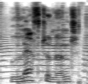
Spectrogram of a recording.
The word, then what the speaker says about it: lieutenant: leftenant phenomenon in Britain the pronunciation leftenant is believed to have originated in the 17th century it's an example of metathesis a linguistic process where sounds or letters switch places the IU sequence in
